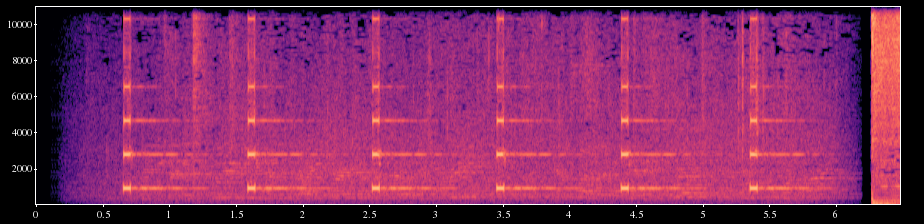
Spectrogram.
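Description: Six electronic pings evenly spaced a little under a second apart, each a clear high tone that rings out briefly, over a faint low bed of sound.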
